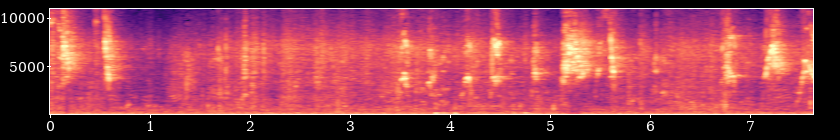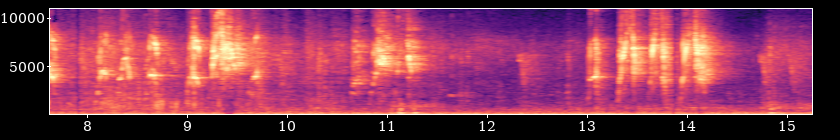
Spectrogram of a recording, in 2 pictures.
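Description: Baby macaque squealing: many short, shrill cries in irregular bursts, with a brief lull before a last flurry near the end.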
